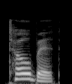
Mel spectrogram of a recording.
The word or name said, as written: tobit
